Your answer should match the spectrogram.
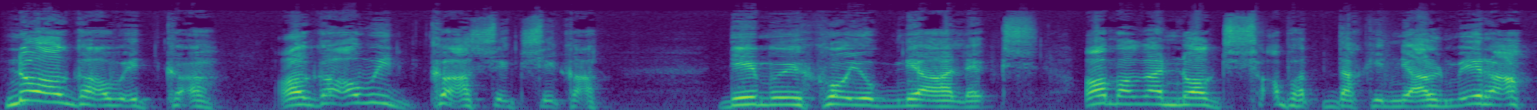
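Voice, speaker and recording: A woman's voice: medium pitch, a little slow, a bit bright, no echo, clean studio sound. An actress with an Ilocano Filipino accent playing a disapproving, worried mother of a grown son in a radio drama. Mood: upset, protesting.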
